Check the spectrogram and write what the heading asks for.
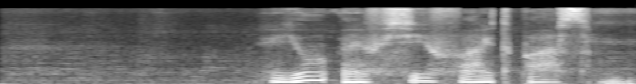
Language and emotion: Russian, sad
